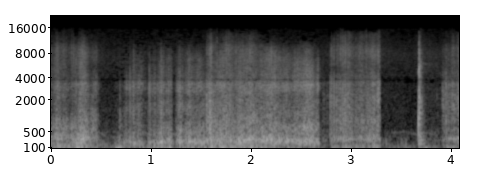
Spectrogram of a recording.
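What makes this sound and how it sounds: A wooden stick scratches and pokes at a small white foam makeup sponge with a hole, fitted over a binaural mic ear. It makes dense, broadband scratchy rustling with brief pauses and a sharp bright tap near the end.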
